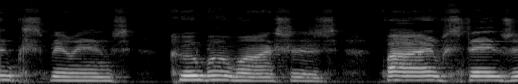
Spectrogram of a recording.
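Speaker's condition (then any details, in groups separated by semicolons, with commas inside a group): Traumatic brain injury; speech impairment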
